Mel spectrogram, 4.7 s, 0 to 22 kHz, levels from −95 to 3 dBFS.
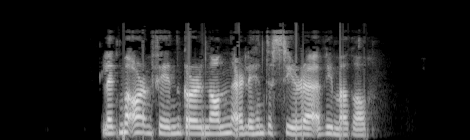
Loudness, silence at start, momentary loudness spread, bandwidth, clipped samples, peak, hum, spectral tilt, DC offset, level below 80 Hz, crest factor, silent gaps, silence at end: -16 LUFS; 1.05 s; 7 LU; 11 kHz; under 0.1%; 0 dBFS; none; -4 dB/octave; under 0.1%; -56 dBFS; 18 dB; none; 1.05 s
